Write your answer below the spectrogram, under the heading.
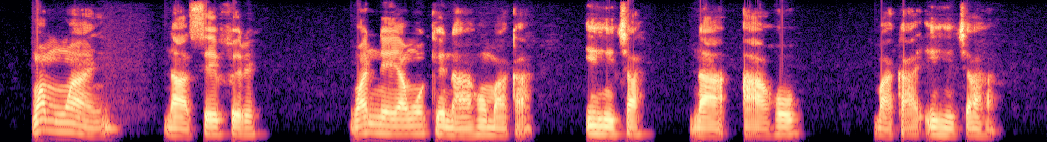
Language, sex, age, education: Igbo, male, 15-29, tertiary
